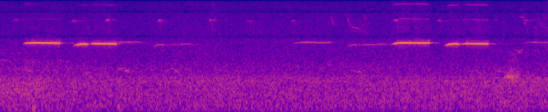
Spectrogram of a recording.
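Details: Black-capped Chickadee giving its springtime mating song, two clear whistled 'hey-sweetie' phrases, a pure high note then a slightly lower split note, repeated about four seconds apart over faint hiss.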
